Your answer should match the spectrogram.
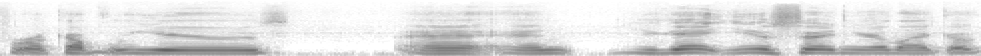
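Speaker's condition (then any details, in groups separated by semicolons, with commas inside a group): Cerebral palsy; eyes wander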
